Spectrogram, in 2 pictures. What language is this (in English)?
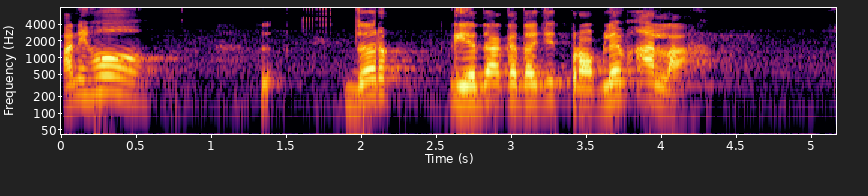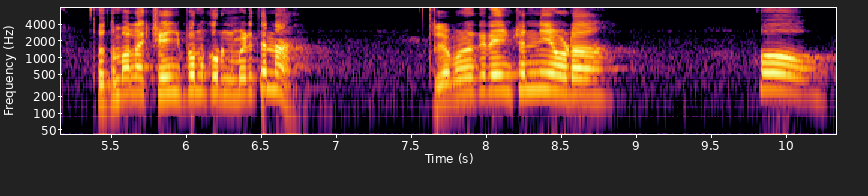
Marathi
